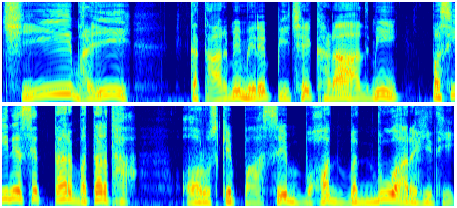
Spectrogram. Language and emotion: Hindi, disgusted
